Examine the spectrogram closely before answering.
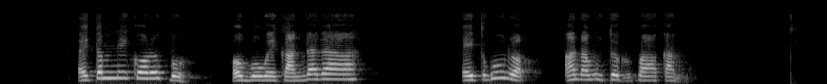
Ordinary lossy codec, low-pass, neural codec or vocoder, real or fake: Opus, 16 kbps; 10.8 kHz; codec, 24 kHz, 0.9 kbps, WavTokenizer, small release; fake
